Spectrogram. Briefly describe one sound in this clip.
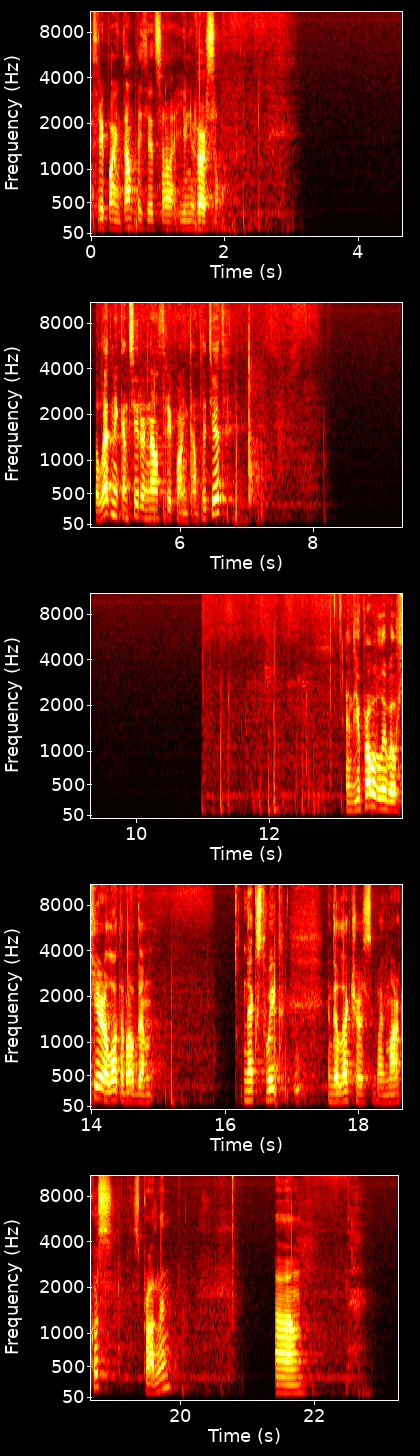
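A man lectures through a microphone in a large hall, speaking in bursts with pauses.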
